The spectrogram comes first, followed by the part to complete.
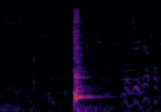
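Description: Recurve bow being shot: one sharp snap of the bowstring on release about a second in, with a short ringing twang that fades within half a second. Faint insect buzzing underneath.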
